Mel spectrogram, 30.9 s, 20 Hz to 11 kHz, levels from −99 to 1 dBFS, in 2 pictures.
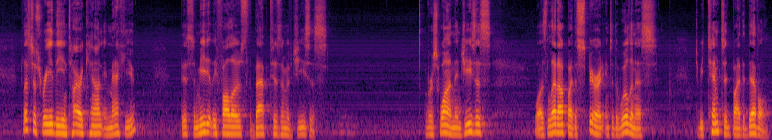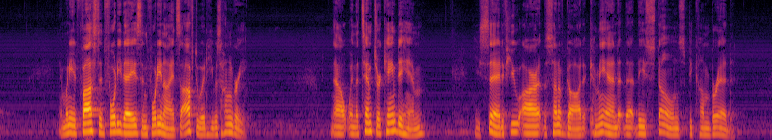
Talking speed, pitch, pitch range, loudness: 135 wpm, 130 Hz, 120-150 Hz, -27 LUFS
